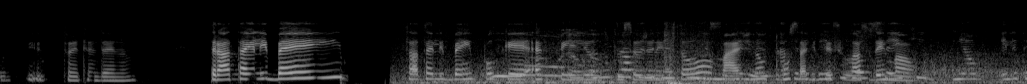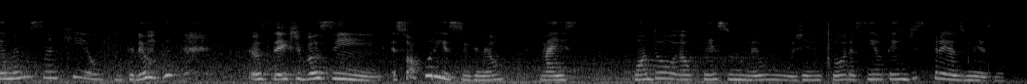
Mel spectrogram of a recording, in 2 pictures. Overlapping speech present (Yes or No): Yes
